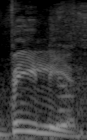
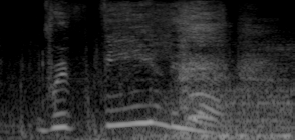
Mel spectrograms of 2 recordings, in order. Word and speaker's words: Revelio: You're Revelius. saying it wrong. Ugh, Revelia. Much better.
